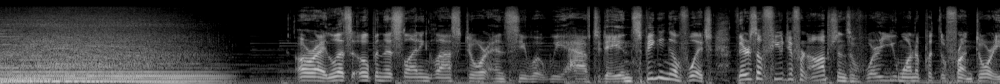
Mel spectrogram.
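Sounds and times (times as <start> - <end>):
car engine running: 0.0 - 2.4.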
